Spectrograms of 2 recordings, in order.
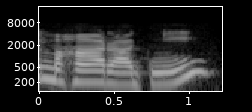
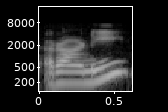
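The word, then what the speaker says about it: Maharajni: So the first one is Shri Mata, second one is Shri Maharagni, not Rani, Shri Maharagni.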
